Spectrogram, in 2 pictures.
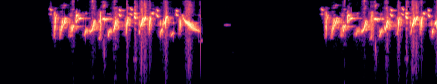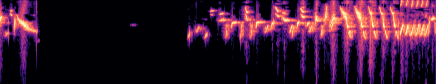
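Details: Tutor European goldfinch singing to educate young goldfinches: two short bursts of rapid tinkling twitters separated by pauses, then a longer phrase of chattering trills and a high buzzy note.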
